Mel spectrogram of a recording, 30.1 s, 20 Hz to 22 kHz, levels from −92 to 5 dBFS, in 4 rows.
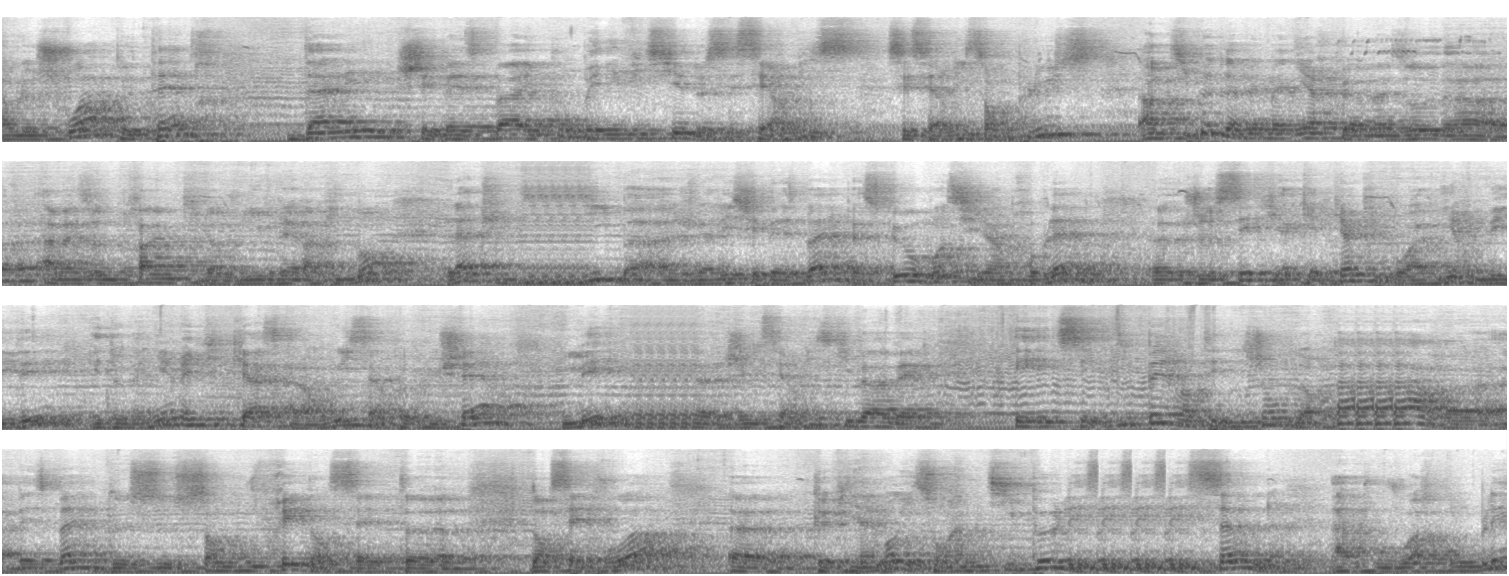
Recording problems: room echo; noticeable; dies away in 0.6 s
off-mic speech; somewhat distant
squashed, flat; somewhat
electrical hum; noticeable; throughout; 50 Hz, 15 dB below the speech
abrupt cut into speech; at the start and the end
audio stuttering; 4 times, first at 10 s

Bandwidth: 14 kHz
